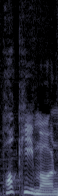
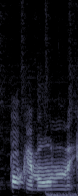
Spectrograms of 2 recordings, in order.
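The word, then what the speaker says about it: Pokémon: Pokemon is short for pocket monsters, so the correct pronunciation would emphasize the pock from pocket.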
